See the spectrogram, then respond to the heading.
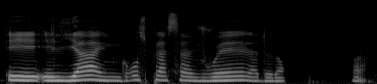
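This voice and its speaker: A woman's voice: fairly low pitch, fairly even intonation, measured pace, mellow, smooth, no echo. A woman speaking on a conference panel, hesitant, often restarting her sentences.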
